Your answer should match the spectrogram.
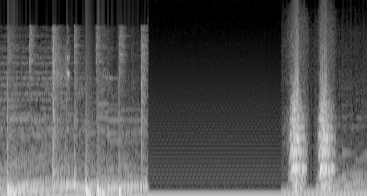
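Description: Two loud dog barks in quick succession follow a pause of near silence, preceded by a stretch of dense tonal sound at the start.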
